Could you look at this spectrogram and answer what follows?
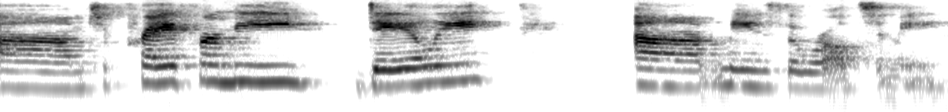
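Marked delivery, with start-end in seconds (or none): none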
